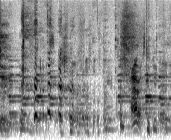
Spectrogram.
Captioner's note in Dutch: vrouw giechelt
